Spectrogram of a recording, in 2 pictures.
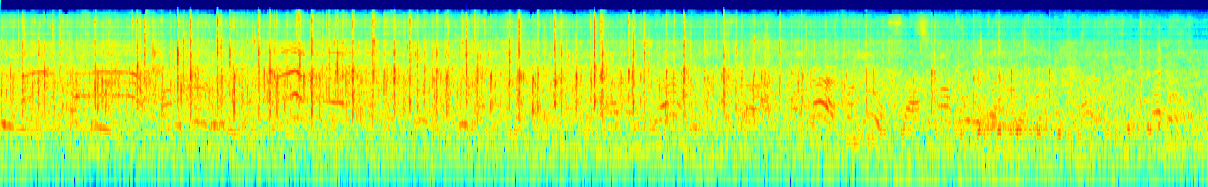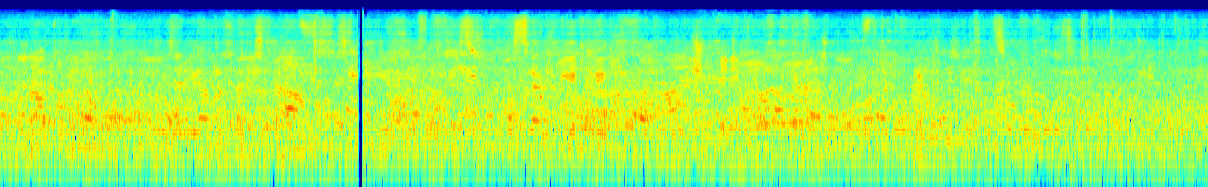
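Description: A crowd of men and women chatter outdoors nearby.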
